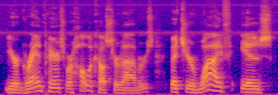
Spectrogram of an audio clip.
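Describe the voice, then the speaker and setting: A man's voice: mid-range voice, expressive, a little slow. A man hosting a TV talk show, asking guests questions in a folksy, joking way. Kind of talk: casual TV interview. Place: television studio.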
